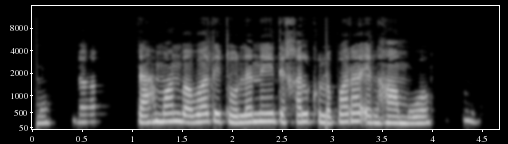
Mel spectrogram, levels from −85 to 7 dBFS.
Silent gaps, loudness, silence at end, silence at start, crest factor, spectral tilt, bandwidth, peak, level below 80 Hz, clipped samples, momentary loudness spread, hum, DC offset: 0.82-1.05 s, 4.04-4.30 s; -15 LUFS; 0.25 s; 0.05 s; 16 dB; -7 dB/octave; 11 kHz; 0 dBFS; -58 dBFS; under 0.1%; 15 LU; none; under 0.1%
